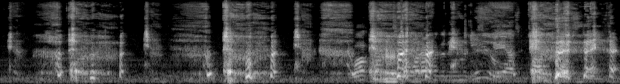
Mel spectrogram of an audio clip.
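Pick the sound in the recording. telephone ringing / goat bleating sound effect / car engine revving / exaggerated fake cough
exaggerated fake cough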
